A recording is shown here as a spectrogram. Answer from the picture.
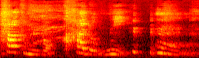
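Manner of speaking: mock breathy baby voice, whiny. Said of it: "I love when you do that voice".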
